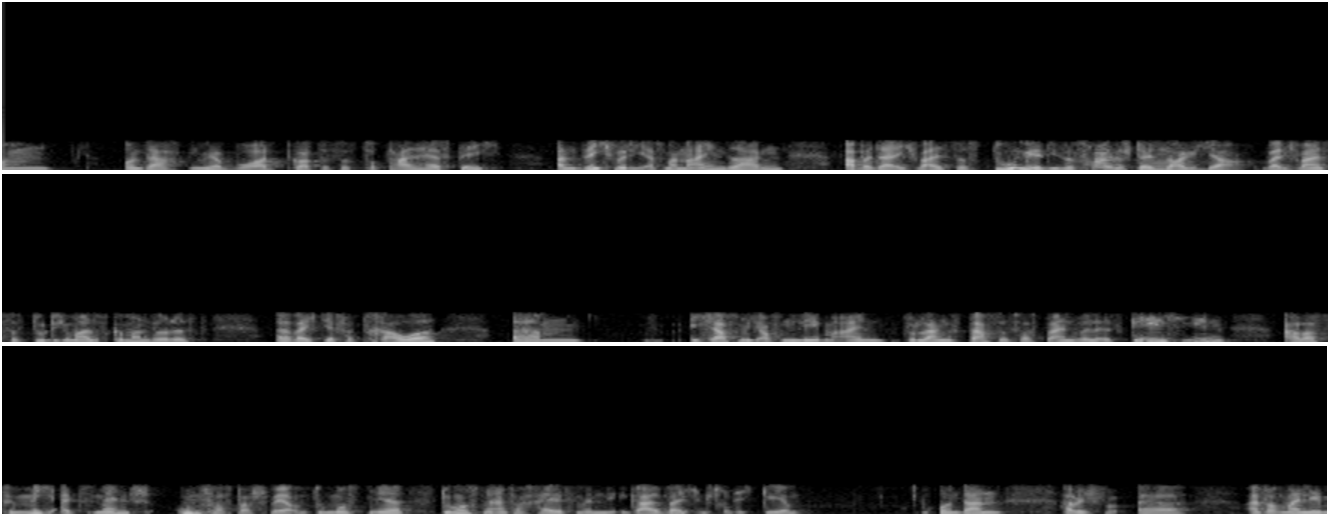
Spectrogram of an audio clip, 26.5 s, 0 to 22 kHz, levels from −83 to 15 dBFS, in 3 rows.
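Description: AMR bit errors hit this speech clip at 7.14–7.47 s, 16.38–16.98 s, 18.85–19.01 s and 22.18–22.61 s. Corrupted at a rough 15–20% bit error rate, weakly protected frame bits misplace the excitation pulses and skew fine pitch, gain and spectral values, so the voice turns hoarse, scratchy and gargly over the narrowband AMR line, which fits its 12.2 kbps mode.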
